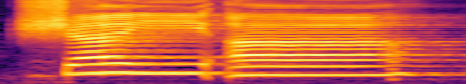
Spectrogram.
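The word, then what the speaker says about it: شَيْئًا: Syai saat berhenti hukumnya mad iwad. Karena ada harakat tanwin fathah yang diwakafkan. Cara bacanya hamzahnya ini panjang dua harakat dan tidak ada bunyi n-nya lagi ya.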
